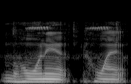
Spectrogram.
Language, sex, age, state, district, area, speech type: Bengali, male, 45-60, West Bengal, Birbhum, urban, spontaneous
